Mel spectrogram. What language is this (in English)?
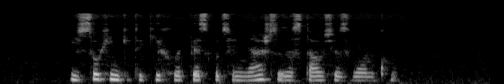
Belarusian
